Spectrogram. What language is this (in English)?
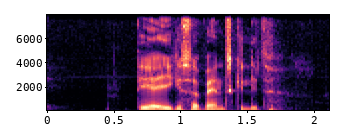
Danish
